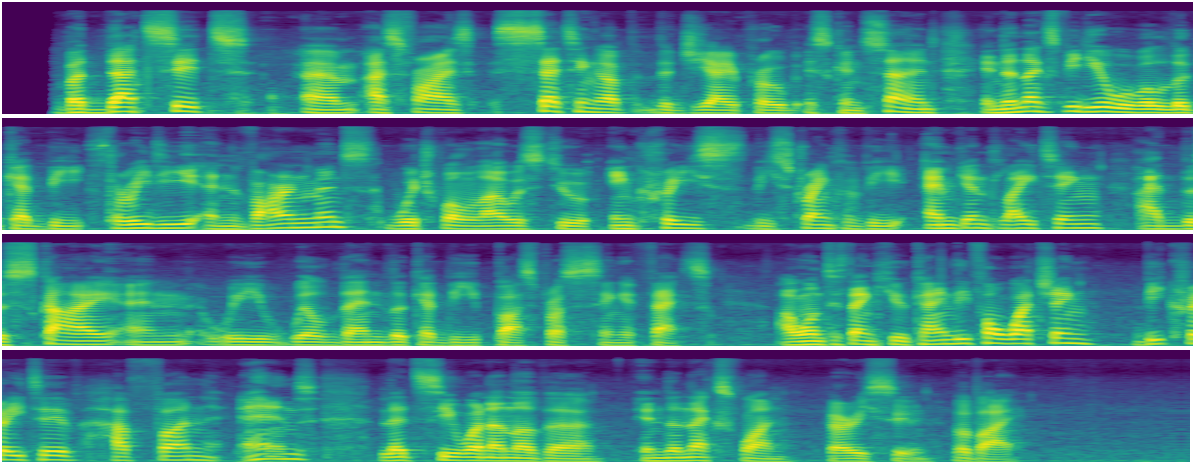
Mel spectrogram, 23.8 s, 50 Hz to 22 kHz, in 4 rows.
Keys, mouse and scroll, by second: 0.4 ctrl+middle click, 1.5 ctrl+shift+middle click, 2.3 shift+middle click.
